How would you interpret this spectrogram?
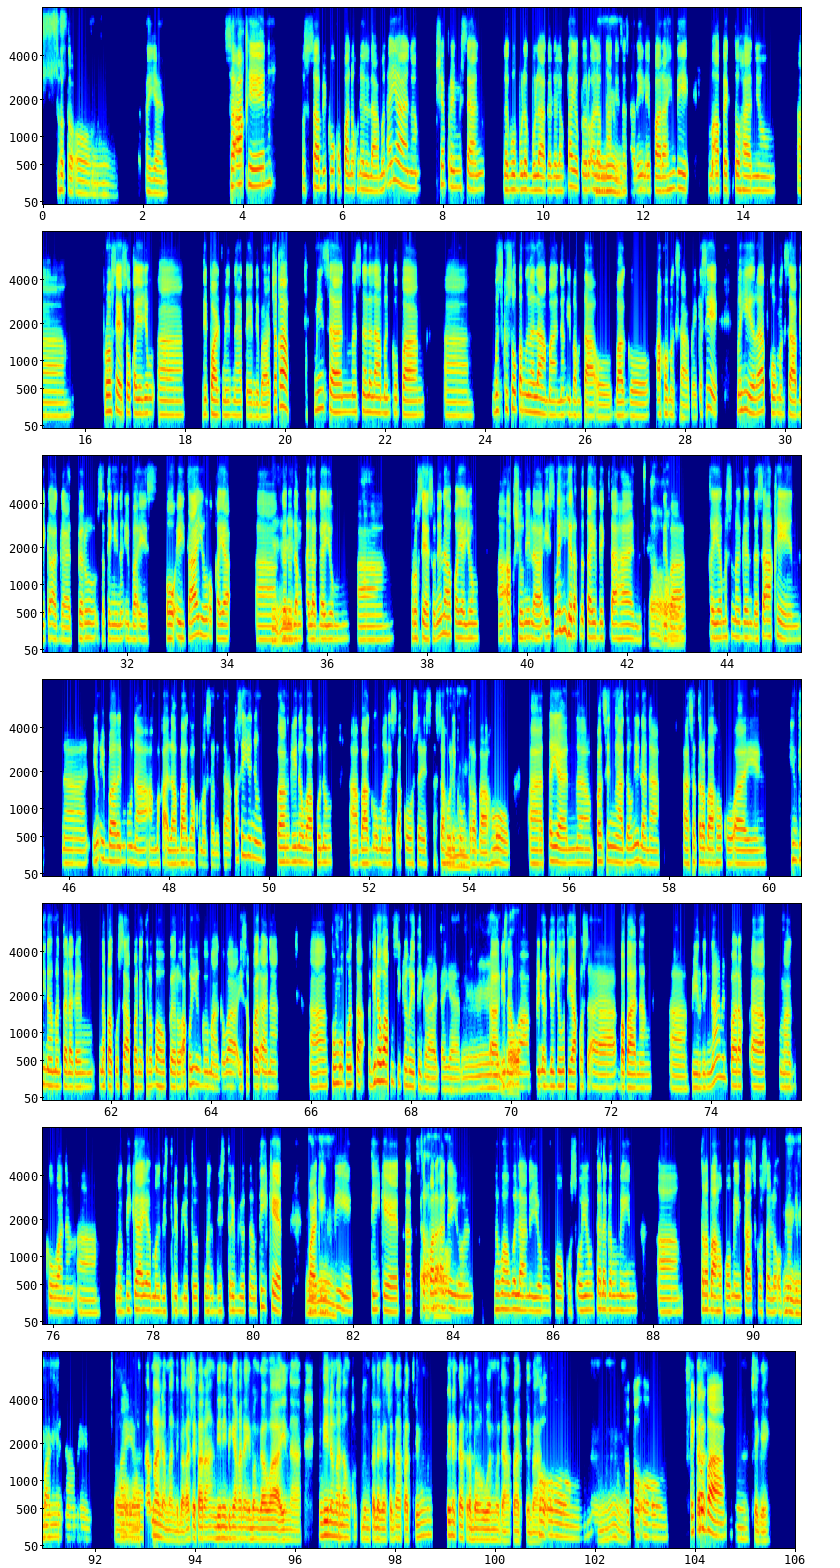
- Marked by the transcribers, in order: tapping
- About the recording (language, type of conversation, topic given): Filipino, unstructured, Ano ang ginagawa mo kapag pakiramdam mo ay sinasamantala ka sa trabaho?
